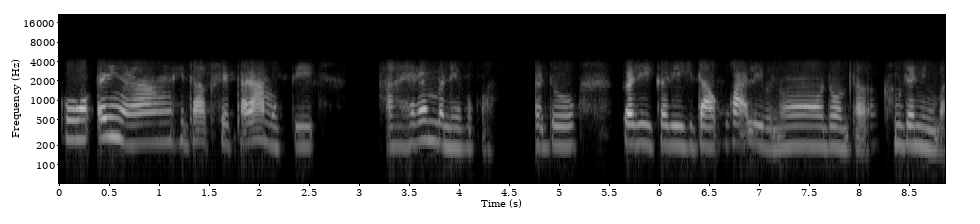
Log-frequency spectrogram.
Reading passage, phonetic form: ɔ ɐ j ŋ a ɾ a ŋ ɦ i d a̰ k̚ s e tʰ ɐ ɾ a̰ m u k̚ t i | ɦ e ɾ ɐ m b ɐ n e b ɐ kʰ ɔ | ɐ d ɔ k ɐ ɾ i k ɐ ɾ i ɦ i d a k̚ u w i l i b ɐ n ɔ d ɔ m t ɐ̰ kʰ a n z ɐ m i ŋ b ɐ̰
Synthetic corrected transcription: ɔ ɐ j ŋ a ɾ a ŋ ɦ i d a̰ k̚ s e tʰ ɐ ɾ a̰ m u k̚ t i | ɦ e ɾ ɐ m b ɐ n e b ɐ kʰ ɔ | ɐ d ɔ k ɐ ɾ i k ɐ ɾ i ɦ i d a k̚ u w a l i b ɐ n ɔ d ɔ m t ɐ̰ kʰ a ŋ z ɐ n i ŋ b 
